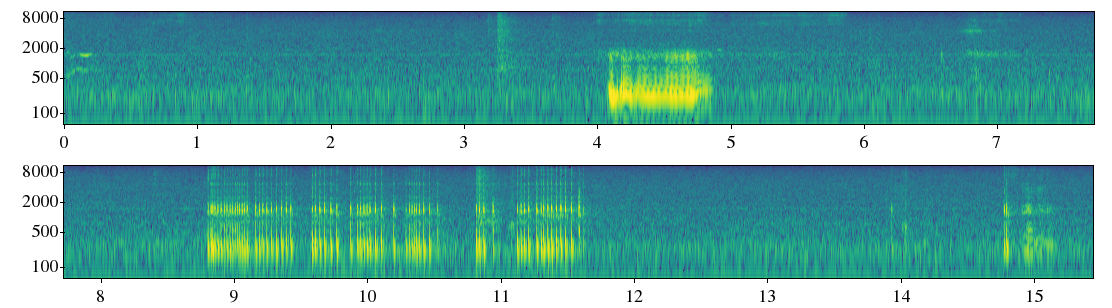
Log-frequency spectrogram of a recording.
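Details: Sleeping Chihuahua snoring. Mostly quiet, broken by a short rasping, pulsed burst near four seconds, then a longer run of rapid snorting pulses from about nine to eleven and a half seconds, with a few faint clicks.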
